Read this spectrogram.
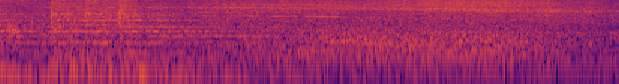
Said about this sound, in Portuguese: Então roda a vinheta.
